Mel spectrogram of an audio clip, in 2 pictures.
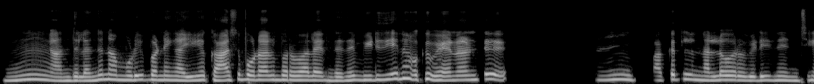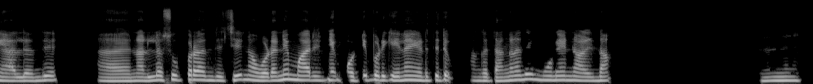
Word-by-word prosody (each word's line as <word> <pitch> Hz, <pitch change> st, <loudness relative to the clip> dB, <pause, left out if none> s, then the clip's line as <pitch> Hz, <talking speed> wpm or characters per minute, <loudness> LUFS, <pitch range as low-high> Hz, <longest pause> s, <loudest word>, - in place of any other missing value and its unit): ம். 225 Hz, +2 st, 0 dB
அதுலருந்து 175 Hz, +3 st, +1 dB
நான் 220 Hz, -2 st, +2 dB
முடிவு 205 Hz, +1 st, +1 dB
பண்ணேங்க. 205 Hz, -2 st, +1 dB
ஐய்யயோ! 190 Hz, +3 st, +1 dB
காசு 190 Hz, +3 st, +2 dB
போனாலும் 210 Hz, -1 st, +2 dB
பரவால 200 Hz, -1 st, +2 dB
இந்த 175 Hz, -1 st, -2 dB
இது 190 Hz, -, +1 dB
விடுதியே 215 Hz, +5 st, +1 dB
நமக்கு 255 Hz, -3 st, 0 dB
வேணாட்டு 205 Hz, +4 st, 0 dB, 1.2 s
ம். 230 Hz, 0 st, 0 dB, 0.3 s
பக்கத்துல 230 Hz, +5 st, -2 dB
நல்ல 190 Hz, +1 st, +1 dB
ஒரு 195 Hz, -, +1 dB
விடுதி 190 Hz, +1 st, -1 dB
இருந்துச்சுங்க. 180 Hz, 0 st, -2 dB
அதில 170 Hz, +1 st, 0 dB
வந்து 185 Hz, +3 st, 0 dB, 0.6 s
அ -, -, +1 dB, 0.2 s
நல்லா 175 Hz, +4 st, +1 dB
சூப்பரா 215 Hz, 0 st, +2 dB
இருந்துச்சு. 185 Hz, 0 st, -1 dB
நான் 190 Hz, -3 st, +2 dB
உடனே 190 Hz, +6 st, +2 dB
மாறிட்டேன் 195 Hz, -1 st, 0 dB
பொட்டி 190 Hz, +2 st, -1 dB
பொடிக்கைலாம் 195 Hz, 0 st, +2 dB
எடுத்துட்டு 180 Hz, +2 st, -1 dB, 0.2 s
அங்க 175 Hz, 0 st, -2 dB
தங்குனது 205 Hz, +7 st, +1 dB
3 200 Hz, 0 st, +1 dB
நாள் 175 Hz, -1 st, 0 dB
தான். 185 Hz, -, -4 dB, 1.5 s
ம். 180 Hz, +1 st, -1 dB
195 Hz, 140 wpm, -23 LUFS, 180-210 Hz, 1.5 s, நான்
